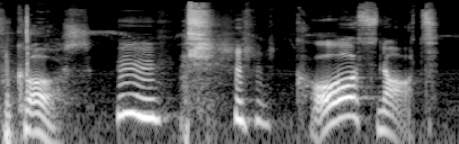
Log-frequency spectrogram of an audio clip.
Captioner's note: giggles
